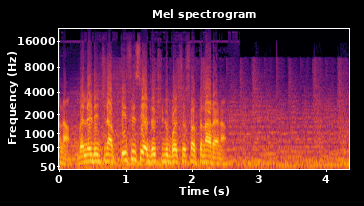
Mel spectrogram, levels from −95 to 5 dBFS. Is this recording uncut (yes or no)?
yes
